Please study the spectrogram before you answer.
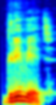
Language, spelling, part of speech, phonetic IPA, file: Russian, греметь, verb, [ɡrʲɪˈmʲetʲ], Ru-греметь.ogg
- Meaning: 1. to thunder (to make a noise like thunder) 2. to rattle (to make a rattling noise)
